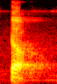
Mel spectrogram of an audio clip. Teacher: the tip of the tongue touches the top of the hard palate.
